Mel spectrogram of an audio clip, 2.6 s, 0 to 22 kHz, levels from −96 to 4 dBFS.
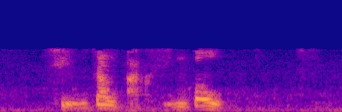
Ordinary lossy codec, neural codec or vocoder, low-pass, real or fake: MP3, 32 kbps; codec, 44.1 kHz, 3.4 kbps, Pupu-Codec; 3.6 kHz; fake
